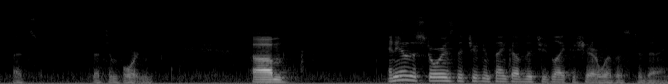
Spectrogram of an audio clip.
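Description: This man has a dark, mellow tone at a medium pitch, somewhat breathy, with very wide pitch swings. He talks at a fairly quick pace broken by long, frequent pauses. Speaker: oral history interviewer. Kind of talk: oral history interview. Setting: at home.

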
